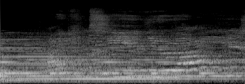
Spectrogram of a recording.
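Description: A woman singing with piano accompaniment; her voice comes in right at the start over held piano chords.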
